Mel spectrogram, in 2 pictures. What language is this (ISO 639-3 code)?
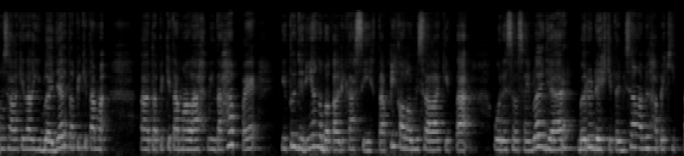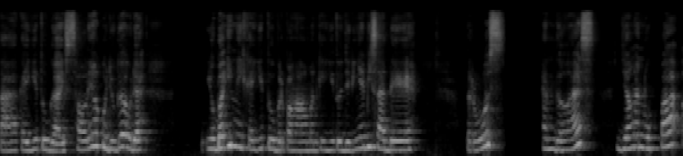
ind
